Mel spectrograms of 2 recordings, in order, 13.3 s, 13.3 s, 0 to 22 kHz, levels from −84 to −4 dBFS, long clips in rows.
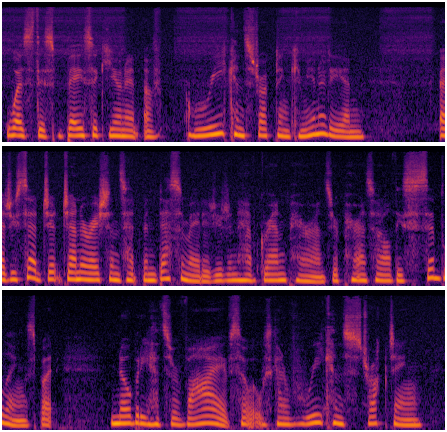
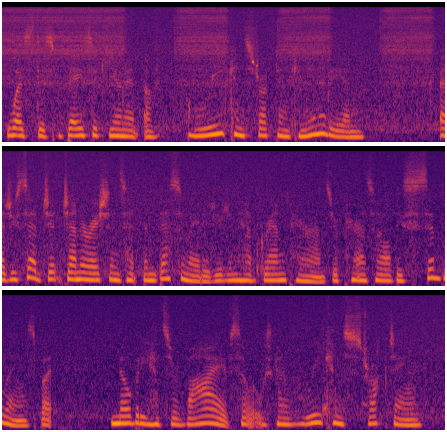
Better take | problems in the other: first | hiss; loud; throughout; 6 dB below the speech; faint in the first

